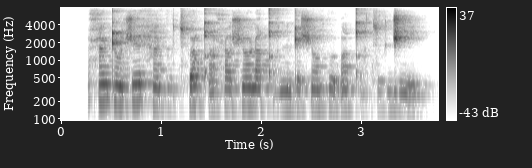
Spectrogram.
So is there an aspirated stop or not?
no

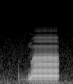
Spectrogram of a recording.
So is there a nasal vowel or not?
yes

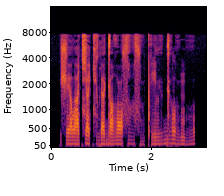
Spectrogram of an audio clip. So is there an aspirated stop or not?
no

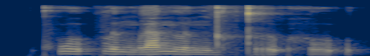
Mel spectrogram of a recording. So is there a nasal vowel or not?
no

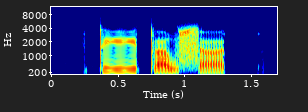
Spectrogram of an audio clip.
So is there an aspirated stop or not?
no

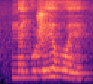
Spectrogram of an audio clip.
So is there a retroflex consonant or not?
yes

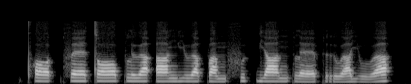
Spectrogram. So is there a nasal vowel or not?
no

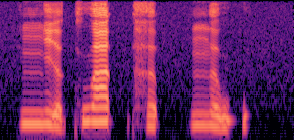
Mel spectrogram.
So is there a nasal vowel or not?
no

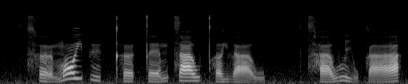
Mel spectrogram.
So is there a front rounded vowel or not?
yes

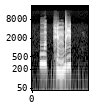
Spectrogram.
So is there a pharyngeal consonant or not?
no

